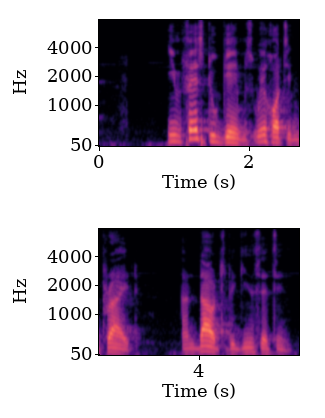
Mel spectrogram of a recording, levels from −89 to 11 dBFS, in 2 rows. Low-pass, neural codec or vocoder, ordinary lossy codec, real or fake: none; none; none; real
